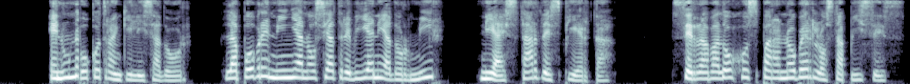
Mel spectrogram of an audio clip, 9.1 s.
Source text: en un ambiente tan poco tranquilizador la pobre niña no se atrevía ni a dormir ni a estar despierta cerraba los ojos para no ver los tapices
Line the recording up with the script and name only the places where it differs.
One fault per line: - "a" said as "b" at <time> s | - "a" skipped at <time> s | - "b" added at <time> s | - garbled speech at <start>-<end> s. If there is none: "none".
- "ambiente tan" skipped at 0.8 s
- "los" skipped at 7.2 s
